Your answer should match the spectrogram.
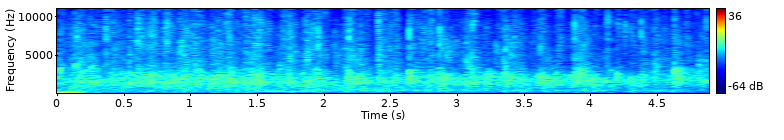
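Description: Steady, dense applause from a large audience as a 10-year-old girl comes forward with her recorder, many hands clapping at once in a continuous loud wash of sound with no pauses and no voices standing out.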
